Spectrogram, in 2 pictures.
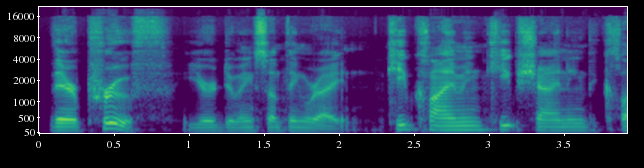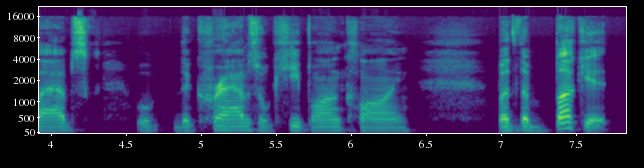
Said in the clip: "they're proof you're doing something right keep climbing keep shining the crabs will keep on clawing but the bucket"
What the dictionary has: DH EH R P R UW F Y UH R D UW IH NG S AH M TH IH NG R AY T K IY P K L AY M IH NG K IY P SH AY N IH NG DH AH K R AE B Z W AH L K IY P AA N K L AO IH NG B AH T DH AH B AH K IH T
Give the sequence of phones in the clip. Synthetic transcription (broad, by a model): DH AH R P R UW F Y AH R D UW IH NG S AH M TH IH NG R AY T K IY P K L AY M IH NG K IY P SH AY N IH NG DH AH K R AE B Z W AH L K IY P N K L AO IH NG B AH T DH AH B AH K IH T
